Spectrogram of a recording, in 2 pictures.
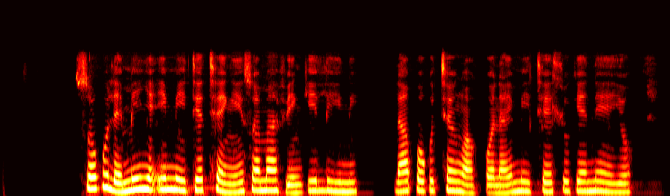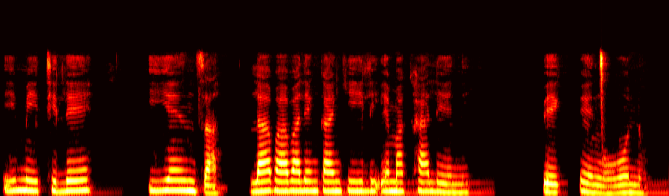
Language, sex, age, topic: North Ndebele, female, 36-49, health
